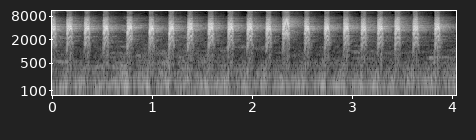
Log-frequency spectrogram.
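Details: Velvet-fronted nuthatch in full harsh-voiced song used as a training recording for other birds: rapid series of sharp, buzzy high notes, about five per second, steady and even throughout.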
